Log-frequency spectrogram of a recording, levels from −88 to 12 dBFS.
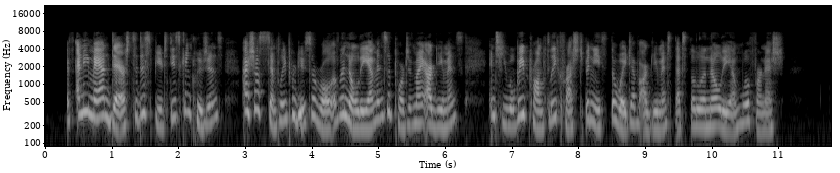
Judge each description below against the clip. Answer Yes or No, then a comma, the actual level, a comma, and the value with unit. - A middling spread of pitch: No, wide, 7.5 semitones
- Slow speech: No, average, 190 wpm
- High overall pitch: Yes, high, 220 Hz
